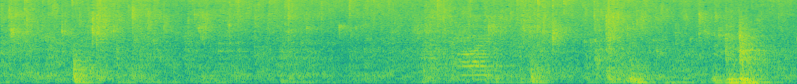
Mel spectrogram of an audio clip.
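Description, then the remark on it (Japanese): Water runs steadily from a tap while a bath sponge is squeezed and rinsed beneath it to wash out leftover soap foam after scrubbing the body, with splashy bursts and squelches; a voice briefly speaks. “で、今スポンジ、泡が残っているので、ちゃんと泡切れをして、泡切れさせます。”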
